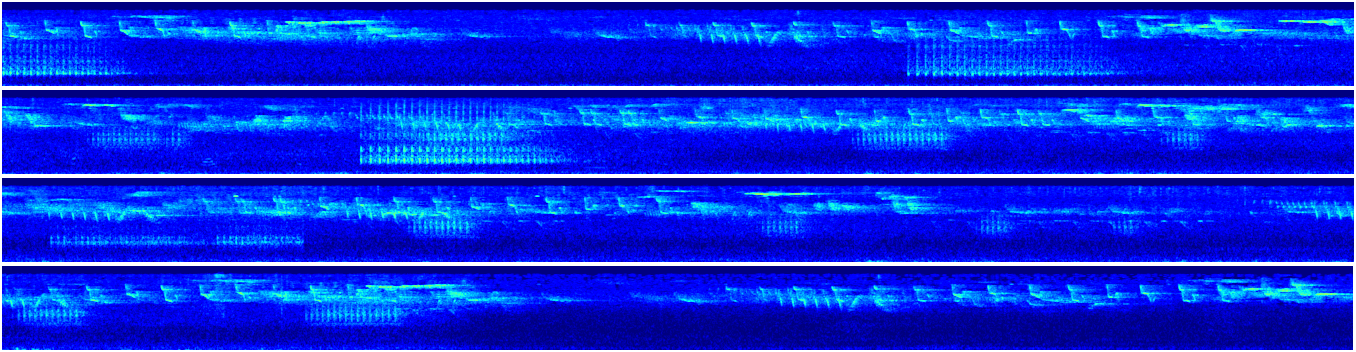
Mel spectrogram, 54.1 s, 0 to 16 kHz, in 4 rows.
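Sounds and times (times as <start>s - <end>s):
woodpecker drumming: 0.0s - 1.4s, 9.0s - 11.4s, 17.1s - 19.5s, 27.5s - 30.1s
small birds chirping: 0.0s - 54.0s.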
